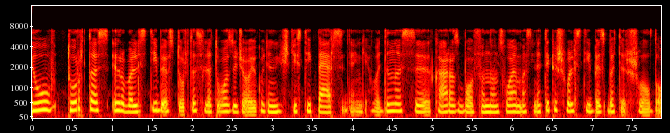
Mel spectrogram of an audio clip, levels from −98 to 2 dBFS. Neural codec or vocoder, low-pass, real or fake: codec, 16 kHz, 16 kbps, FunCodec, trained on Chinese and English, 50 frames a second; 7.2 kHz; fake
